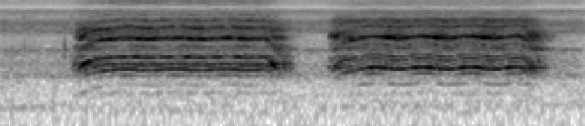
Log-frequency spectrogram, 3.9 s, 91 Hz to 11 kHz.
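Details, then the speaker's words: Meade LXD75 10-inch telescope mount during the AutoStar hand box calibrate motor routine: two whining motor runs of about a second each, steady pitch with a slight wobble in a quiet room; drives calibrating normally. "Alright, you hear it working. It's testing out the motors."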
